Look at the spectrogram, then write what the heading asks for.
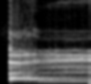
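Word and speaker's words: النار: Kemudian bertemu dengan nun sehingga menjadi idgham syamsiyah. An-nari dzatil waqud. Karena al bertemu dengan nun, maka dia itu ditasydidkan ke nun sehingga membacanya itu gunnah atau berdengung. An-nari dzatil waqud idhum 'alaiha qu'ud.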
